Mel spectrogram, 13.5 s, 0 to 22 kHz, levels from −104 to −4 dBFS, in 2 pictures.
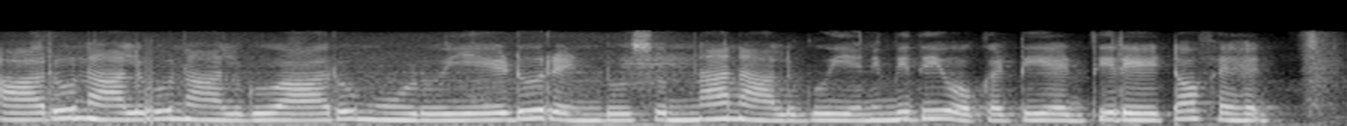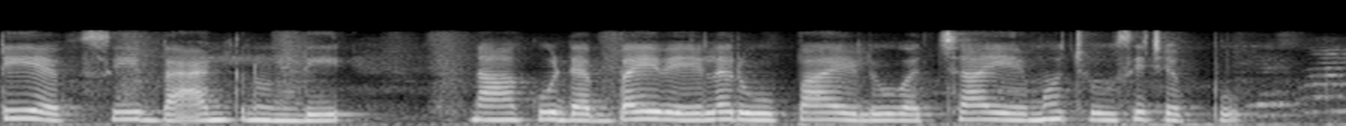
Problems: constant background noise, background conversations at intervals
